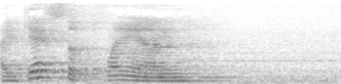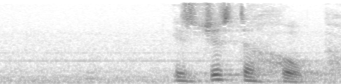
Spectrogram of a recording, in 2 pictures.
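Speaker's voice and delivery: acted, very uncertain, soft, breathy, drawn-out voice. Quoting how a man concludes his argument, mimicking an uncertain voice. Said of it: "in this really uncertain voice".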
